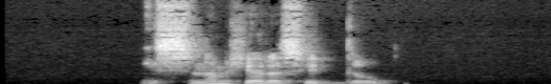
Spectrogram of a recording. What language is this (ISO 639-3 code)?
kab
